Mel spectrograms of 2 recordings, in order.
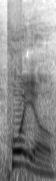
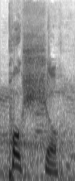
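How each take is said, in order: First: It is said with a Spain Spanish accent. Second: It is said with an Argentine accent.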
